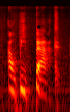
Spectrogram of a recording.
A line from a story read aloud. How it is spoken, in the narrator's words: she growled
